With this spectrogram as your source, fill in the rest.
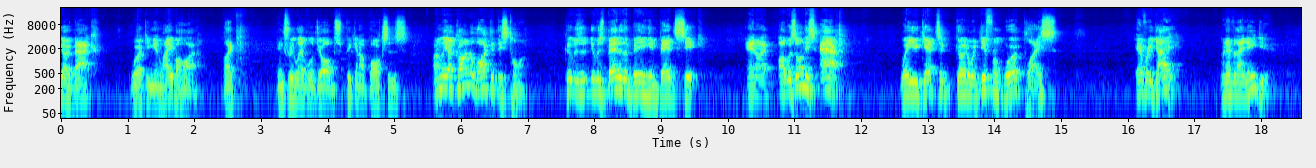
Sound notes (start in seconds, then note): none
